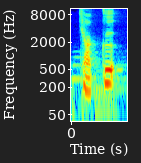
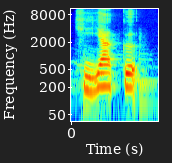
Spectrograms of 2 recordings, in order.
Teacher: きゃく (customer) consists of two moras. きやく (terms) consists of three moras.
